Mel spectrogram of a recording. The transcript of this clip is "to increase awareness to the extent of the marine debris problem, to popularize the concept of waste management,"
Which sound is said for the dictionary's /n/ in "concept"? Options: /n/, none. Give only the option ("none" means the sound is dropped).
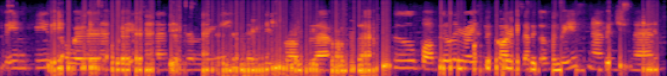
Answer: none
